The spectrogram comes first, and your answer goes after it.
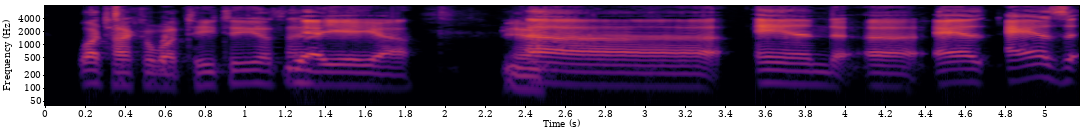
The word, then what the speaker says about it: Taika Waititi: Michael, not Martin, damn it, Michael Sheen and Taika Waititi. Is that how you say his name? Taika Waititi, I think.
